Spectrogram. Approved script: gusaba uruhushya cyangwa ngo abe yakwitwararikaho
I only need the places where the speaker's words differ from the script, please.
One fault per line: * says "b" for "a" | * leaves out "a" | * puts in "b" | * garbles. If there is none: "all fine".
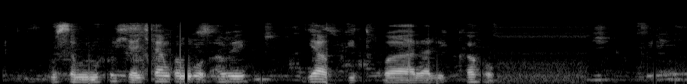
all fine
